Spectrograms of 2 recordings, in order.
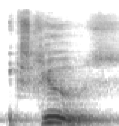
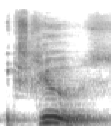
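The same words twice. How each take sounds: First: The stress is on the second syllable. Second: The stress is on the second syllable.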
